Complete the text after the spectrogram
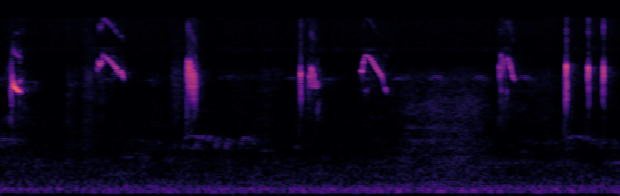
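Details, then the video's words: Young Oriental magpie-robin learning to sing, being trained to sing sooner: scattered high whistled slurs, some rising and falling, spaced irregularly over a steady low hum. "burung kemade muda belajar bunyi"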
